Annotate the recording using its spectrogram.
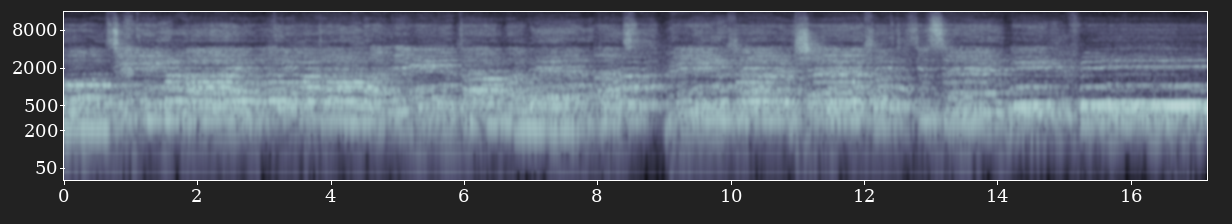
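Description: Five-voice a cappella group (soprano, alto, tenor, baritone, bass) singing a slow ballad live through handheld microphones: sustained close-harmony chords over a low sung bass line, with no instruments.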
